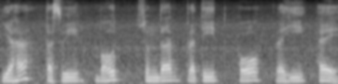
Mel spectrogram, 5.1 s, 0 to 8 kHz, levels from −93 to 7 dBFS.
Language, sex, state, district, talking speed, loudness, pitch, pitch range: Hindi, female, Madhya Pradesh, Dhar, 95 wpm, -14 LUFS, 130 Hz, 125-140 Hz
